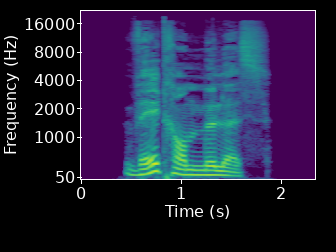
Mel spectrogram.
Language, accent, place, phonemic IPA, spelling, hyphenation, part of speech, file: German, Germany, Berlin, /ˈvɛltʁaʊ̯mˌmʏləs/, Weltraummülles, Welt‧raum‧mül‧les, noun, De-Weltraummülles.ogg
- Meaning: genitive singular of Weltraummüll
